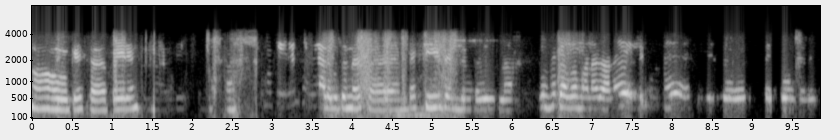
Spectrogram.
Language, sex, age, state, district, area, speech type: Telugu, female, 18-30, Telangana, Sangareddy, rural, conversation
